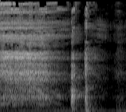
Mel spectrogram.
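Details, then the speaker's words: Adult who believes her bronchitis is returning gives two short, harsh cough bursts after fading room noise; cough. "Voilà, vous avez entendu ma toux? La bronchite, je crois qu'elle refait une petite apparition."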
